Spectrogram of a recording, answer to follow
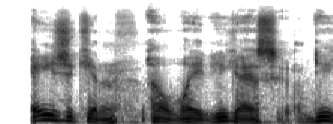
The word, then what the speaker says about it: Aisican: It is pronounced Asakin. It is not isin. It is not. It is pronounced Asakin.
